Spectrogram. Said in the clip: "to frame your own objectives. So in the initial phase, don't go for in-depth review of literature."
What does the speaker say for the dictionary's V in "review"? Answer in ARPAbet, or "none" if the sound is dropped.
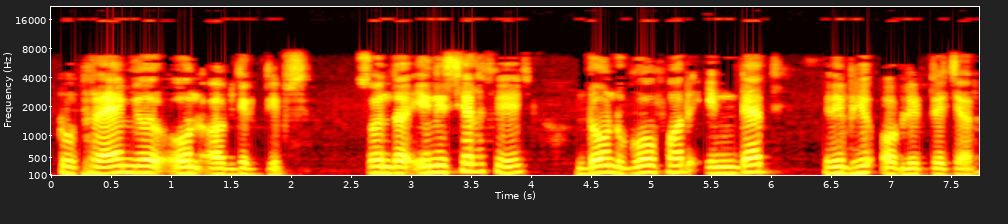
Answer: B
